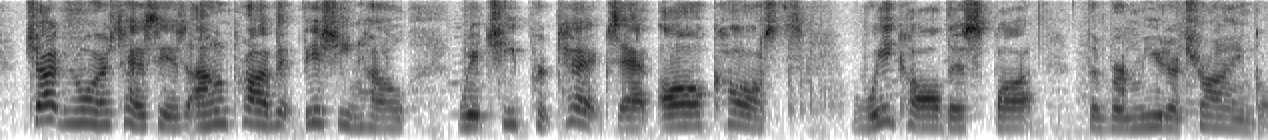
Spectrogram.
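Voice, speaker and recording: Lively intonation over noticeable background noise. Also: woman, medium pitch for a woman, fairly slow pace. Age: 60s. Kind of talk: reading jokes aloud with casual reactions to camera.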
